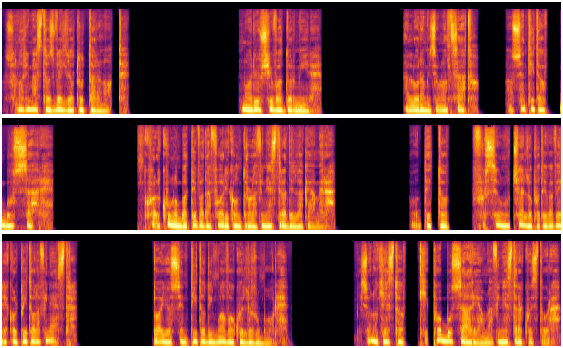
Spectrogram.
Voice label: italian voice tv series dubbing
